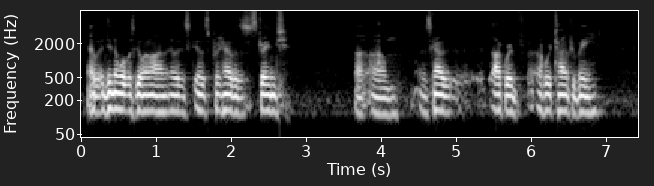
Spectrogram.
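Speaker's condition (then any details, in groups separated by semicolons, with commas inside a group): Young onset Parkinson's disease; over 20 years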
